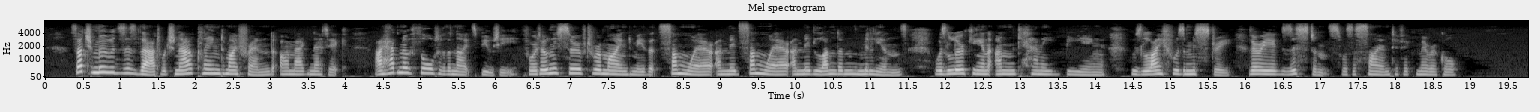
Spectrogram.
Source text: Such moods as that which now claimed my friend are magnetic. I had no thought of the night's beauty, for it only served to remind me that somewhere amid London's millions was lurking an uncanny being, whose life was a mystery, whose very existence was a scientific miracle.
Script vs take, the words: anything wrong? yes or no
yes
